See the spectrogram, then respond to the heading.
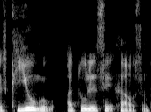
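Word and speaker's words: Houston: Город Хаустон и улица Хаустон пишутся одинаково по буквам, но здесь она читается Хаустон, а город называется Хьюстон.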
